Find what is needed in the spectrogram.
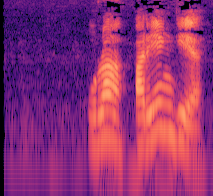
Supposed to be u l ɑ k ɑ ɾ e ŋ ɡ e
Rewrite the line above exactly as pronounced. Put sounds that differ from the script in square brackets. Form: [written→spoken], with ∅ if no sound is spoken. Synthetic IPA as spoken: u [l→ɾ] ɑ [k→p] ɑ ɾ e ŋ ɡ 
